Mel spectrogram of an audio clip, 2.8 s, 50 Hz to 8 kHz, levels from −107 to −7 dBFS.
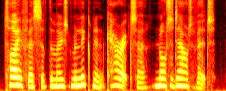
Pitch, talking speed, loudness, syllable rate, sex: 215 Hz, 210 wpm, -19 LUFS, 6.1 syllables/s, female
